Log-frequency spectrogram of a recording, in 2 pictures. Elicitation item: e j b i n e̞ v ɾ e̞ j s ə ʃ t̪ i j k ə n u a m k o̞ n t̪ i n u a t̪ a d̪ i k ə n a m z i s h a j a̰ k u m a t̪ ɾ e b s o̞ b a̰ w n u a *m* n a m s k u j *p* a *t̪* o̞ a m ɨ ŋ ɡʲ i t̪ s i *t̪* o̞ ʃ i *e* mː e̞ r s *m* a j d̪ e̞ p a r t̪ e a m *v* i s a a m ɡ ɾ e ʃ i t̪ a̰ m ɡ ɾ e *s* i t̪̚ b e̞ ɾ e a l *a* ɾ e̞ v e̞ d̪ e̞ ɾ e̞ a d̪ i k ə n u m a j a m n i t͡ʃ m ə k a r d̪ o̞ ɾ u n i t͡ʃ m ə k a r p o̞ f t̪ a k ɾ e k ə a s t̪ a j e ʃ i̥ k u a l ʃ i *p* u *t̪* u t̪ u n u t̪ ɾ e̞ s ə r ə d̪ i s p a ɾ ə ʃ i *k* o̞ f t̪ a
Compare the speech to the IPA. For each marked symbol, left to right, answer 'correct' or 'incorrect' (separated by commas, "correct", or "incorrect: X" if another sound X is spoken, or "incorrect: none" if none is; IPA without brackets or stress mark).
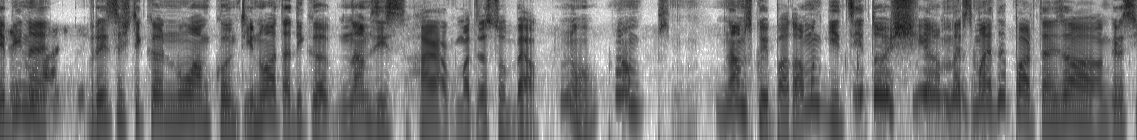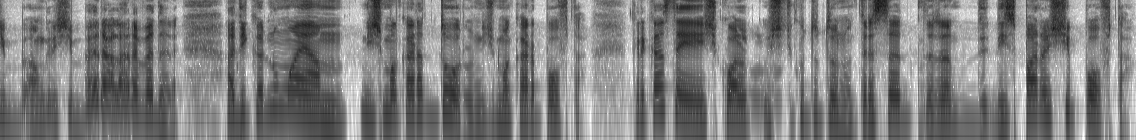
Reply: correct, correct, correct, correct, incorrect: a, correct, incorrect: z, incorrect: ʃ, correct, incorrect: k, correct, incorrect: p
